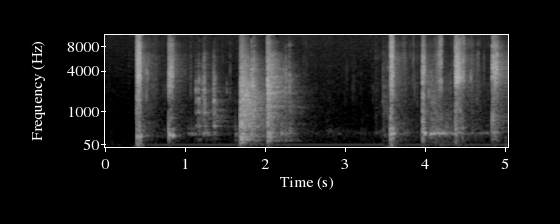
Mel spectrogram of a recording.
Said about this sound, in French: Au revoir, monsieur. Et il ferme la porte.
